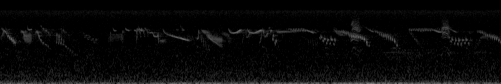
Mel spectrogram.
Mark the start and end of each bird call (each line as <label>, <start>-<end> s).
Eurasian Skylark (Alauda arvensis), 0.0-5.0 s
Hawaii Amakihi (Chlorodrepanis virens), 3.5-3.7 s
Hawaii Amakihi (Chlorodrepanis virens), 4.4-4.6 s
